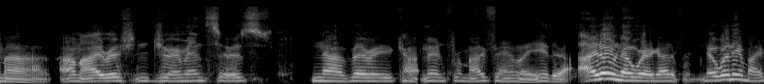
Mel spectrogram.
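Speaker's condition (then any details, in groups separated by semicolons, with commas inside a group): Cerebral palsy; present from birth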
